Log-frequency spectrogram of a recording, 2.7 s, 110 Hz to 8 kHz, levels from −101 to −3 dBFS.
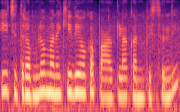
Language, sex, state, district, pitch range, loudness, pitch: Telugu, female, Telangana, Hyderabad, 200-235 Hz, -15 LUFS, 220 Hz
